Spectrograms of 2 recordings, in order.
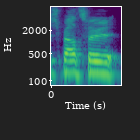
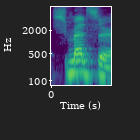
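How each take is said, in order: First: The name is said with an L sound. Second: The name is said with a T sound. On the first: The speaker calls it wrong. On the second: The speaker calls it right.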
